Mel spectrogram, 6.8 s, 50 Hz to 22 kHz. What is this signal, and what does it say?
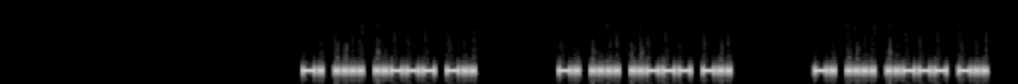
Morse code, heard as a keyed tone, about 46 wpm, 700 Hz. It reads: NH2D NH2D NH2D
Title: USA Call Signs - 4 Characters - Repeated 3x - 45wpm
